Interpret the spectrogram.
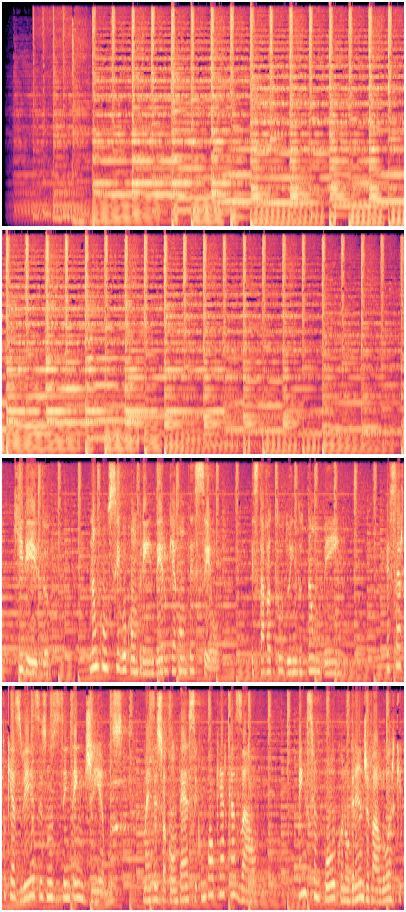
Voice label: ROM RECONCILIACAO FEM, Telemensagens

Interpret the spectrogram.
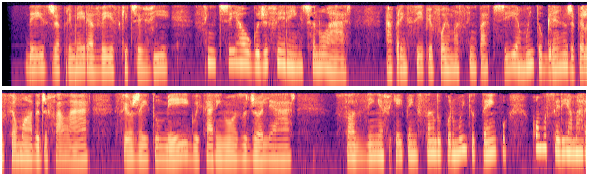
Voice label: QUERO FICAR COM VOCE(F, Românticas fem

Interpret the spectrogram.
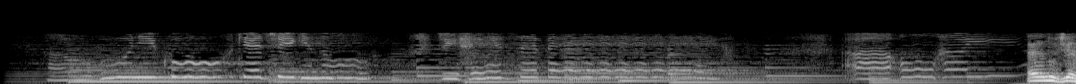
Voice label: Aniversário Casamento Romentico Masculino; ANIV. Evangelico

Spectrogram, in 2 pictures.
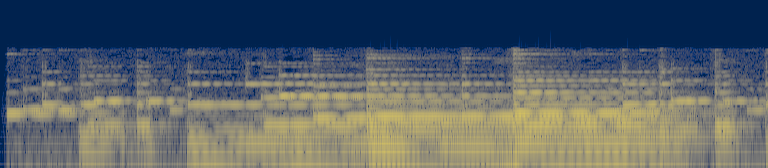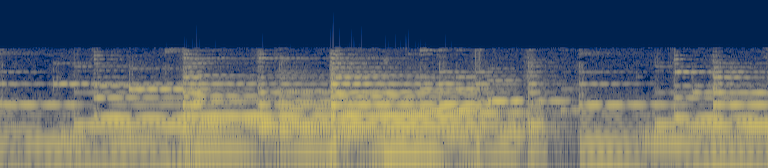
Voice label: RECONCILIAÇÃO M; Telemensagens

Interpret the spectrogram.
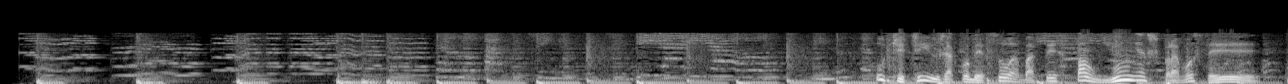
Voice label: Sobrinho (a) Criança Masculino; Telemensagens 2017; Aniversários; Aniversário Infantil

